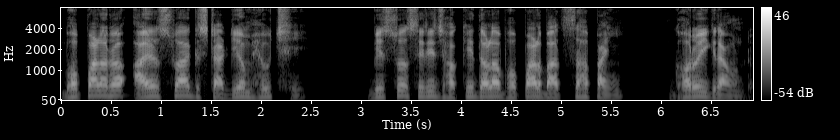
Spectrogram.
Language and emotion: Odia, neutral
